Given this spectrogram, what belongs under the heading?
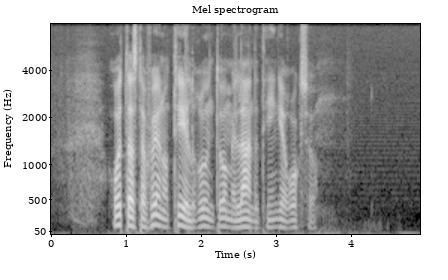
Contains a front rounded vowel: no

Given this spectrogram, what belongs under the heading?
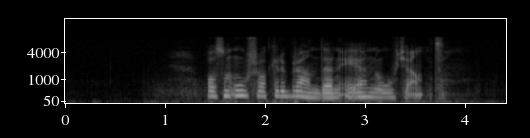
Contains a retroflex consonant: yes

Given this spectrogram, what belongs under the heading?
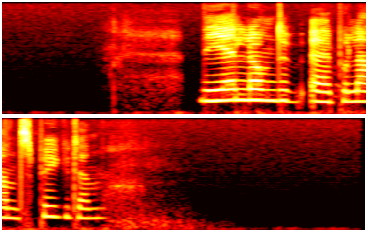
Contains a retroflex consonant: no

